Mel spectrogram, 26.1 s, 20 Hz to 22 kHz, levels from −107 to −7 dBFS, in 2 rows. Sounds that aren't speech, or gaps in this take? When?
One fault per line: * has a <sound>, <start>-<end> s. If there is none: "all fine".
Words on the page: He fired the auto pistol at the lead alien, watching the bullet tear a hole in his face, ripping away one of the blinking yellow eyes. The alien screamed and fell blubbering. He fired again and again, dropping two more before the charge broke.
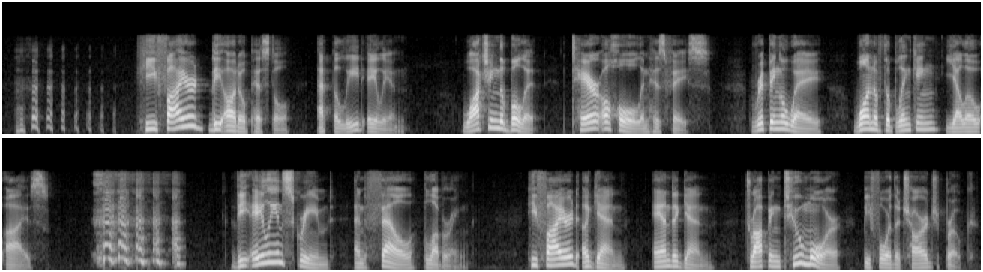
* has a laugh, 0.2-1.5 s
* has a laugh, 14.2-15.5 s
